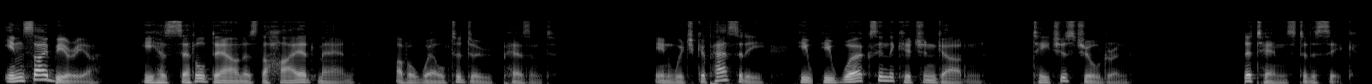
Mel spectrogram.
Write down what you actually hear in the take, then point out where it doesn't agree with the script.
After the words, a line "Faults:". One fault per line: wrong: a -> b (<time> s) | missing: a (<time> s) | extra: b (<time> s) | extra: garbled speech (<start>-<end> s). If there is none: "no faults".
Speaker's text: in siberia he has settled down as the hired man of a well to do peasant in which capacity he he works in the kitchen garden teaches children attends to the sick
in siberia he has settled down as the hired man of a well to do peasant in which capacity he he works in the kitchen garden teaches children attends to the sick
Faults:
no faults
